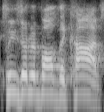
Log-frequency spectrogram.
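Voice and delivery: mock high, frantic, scrambling, panicked voice. Retelling a buyer's plea after learning of fake bills: imitating someone panicking. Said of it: "now he's, like, panicking, scrambling".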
